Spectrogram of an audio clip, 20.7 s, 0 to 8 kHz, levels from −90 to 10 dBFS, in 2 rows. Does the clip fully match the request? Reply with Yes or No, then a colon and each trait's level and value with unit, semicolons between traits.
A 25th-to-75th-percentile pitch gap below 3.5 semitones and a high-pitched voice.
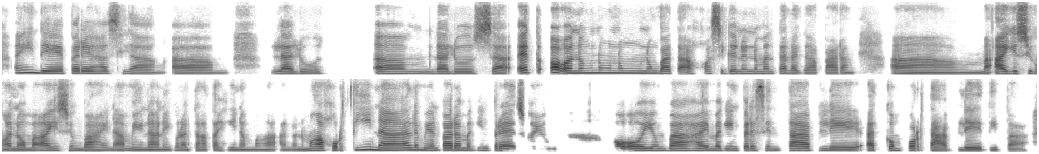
No: average, 4.1 semitones; high, 195 Hz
